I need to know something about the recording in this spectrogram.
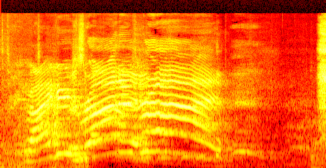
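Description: Young girls cheer loudly in a high, rising and falling whoop close to a microphone.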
